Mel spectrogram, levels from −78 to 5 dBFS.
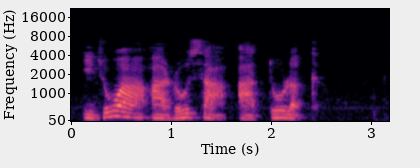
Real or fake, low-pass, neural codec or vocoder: real; 7.2 kHz; none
